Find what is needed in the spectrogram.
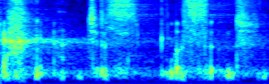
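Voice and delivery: near-whispered confession; very soft, voiceless admission; sheepish aside. Retold or imitated. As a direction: drop to a tiny, embarrassed murmur. Sheepish aside answering effusive thanks.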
